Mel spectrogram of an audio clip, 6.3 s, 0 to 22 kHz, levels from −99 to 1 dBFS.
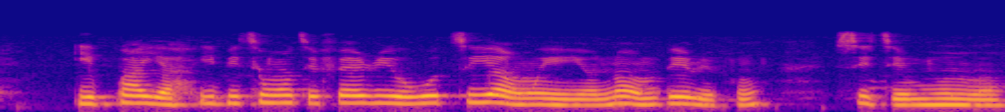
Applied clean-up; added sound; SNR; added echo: none; none; none; none.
